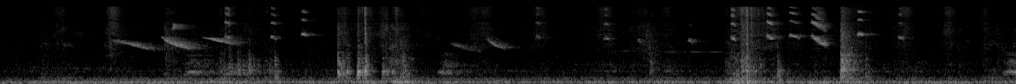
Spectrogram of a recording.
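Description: Female green-winged saltator (trinca-ferro) calling: short, high chirps that slide downward in pitch, in scattered groups. This is the female call keepers play to rouse a male trinca-ferro to sing. A few sharp knocks come around the middle and near the end.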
